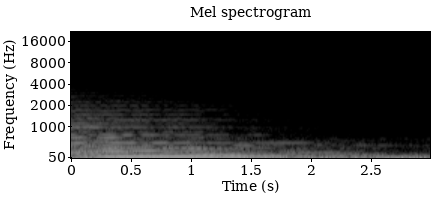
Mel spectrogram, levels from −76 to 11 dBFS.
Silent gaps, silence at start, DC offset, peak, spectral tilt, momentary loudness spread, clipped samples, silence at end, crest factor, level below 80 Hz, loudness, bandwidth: none; 0 s; under 0.1%; -18 dBFS; -11.5 dB/octave; 14 LU; under 0.1%; 0 s; 12 dB; -32 dBFS; -32 LUFS; 2.9 kHz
